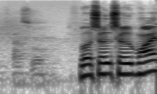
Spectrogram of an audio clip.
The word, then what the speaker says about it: Faisal: And so in like the Pakistani dialect, the way you would say my name is Faisal. Yeah, Faisal. Mera naam Faisal. Yeah, there you go. Mera naam Faisal. Yeah. So now, if you convert that into English, it just becomes Faisal, innit?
